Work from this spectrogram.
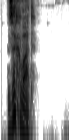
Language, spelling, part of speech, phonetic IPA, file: Russian, захват, noun, [zɐxˈvat], Ru-захват.ogg
- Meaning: 1. seizure, capture, taking, take, takeover 2. usurpation 3. pincher 4. clench, clinch, clutch, hold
